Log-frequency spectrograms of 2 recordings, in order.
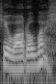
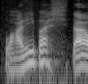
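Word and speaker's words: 割り箸: 그러니까 이제는 알고 쓰시는 거니까 와로바시 하지 마시고 와리바시다. 원래는 이렇게 딱 기억을 하시면 될 것 같아요.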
